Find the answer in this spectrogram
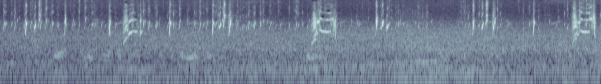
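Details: Calls of a European goldfinch, kept for taming birds: scattered short high ticks and chirps broken by three brief twisting whistled phrases, over a low steady hum.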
